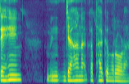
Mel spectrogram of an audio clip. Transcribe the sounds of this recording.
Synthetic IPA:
t̪ɛɦɛɲ | d͡ʒaɦãnaʔkat̪ʰakɛmɾɔɽa

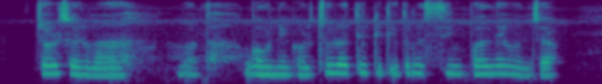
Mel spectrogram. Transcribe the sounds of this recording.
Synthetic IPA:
t͡sʌrt͡sʌrma | mʌt̪ɡawneɡʌrt͡sʰuɾʌt̪jokit̪ieɡ̚d̪ʌmʌjsimpʌlnejɦunt͡sʰʌ

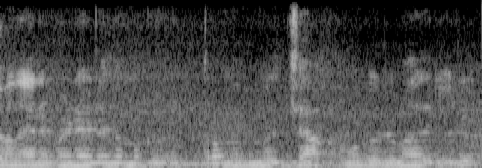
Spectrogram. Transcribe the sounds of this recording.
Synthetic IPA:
rɐneːlɐmʋeːɳajilunɐmːukːɨ | prɐmit͡ɕːanɐmukːɨoɾumaːðiɾioɾu

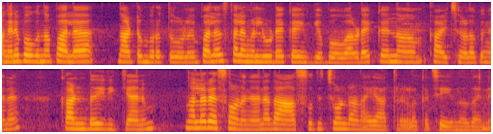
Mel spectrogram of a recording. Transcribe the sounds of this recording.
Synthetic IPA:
ɐŋːɐne̞po̞ːɣunːɐpɐlɐ | naːʈːumburɐt̪ːuɣɐɭumpɐlɐst̪ʰɐlɐŋːɐɭiluːɽe̞jokːeiɾikʲːumpo̞ːʋaːnɐʋiɽe̞jokːe̞namkaːɻt͡ɕːɐɣɐɭo̞kːeŋːɐne̞ | kɐɳɖɨiɾikʲːaːnum | nɐlːɐɾe̞sɐmaːɳɨɲaːnɐðɨaːswɐd̪ʱit͡ɕːuɣo̞ɳɖaːɳajaːt̪rɐ̰ɣɐɭo̞kːe̞t͡ɕe̞jːunːɐðɨt̪ɐnːe̞̰

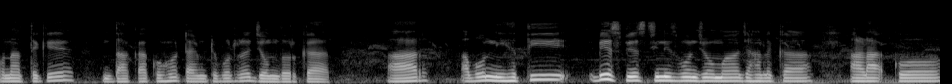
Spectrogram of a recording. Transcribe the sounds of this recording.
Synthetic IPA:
ɔnat̪ɛkɛ | d̪akakɔɦɔ̃ʈajmʈɛbɔlɾɛd͡ʒɔmd̪ɔɾkaɾ | aɾ | a̰bɔniɦət̪i | bɛsbɛs̬t͡ʃinis̬bɔnd͡ʒɔmad͡ʒaɦãlɛkaːɽaʔkɔ

